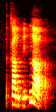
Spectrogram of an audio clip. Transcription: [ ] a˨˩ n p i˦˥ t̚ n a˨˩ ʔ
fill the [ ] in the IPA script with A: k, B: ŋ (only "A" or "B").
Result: A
